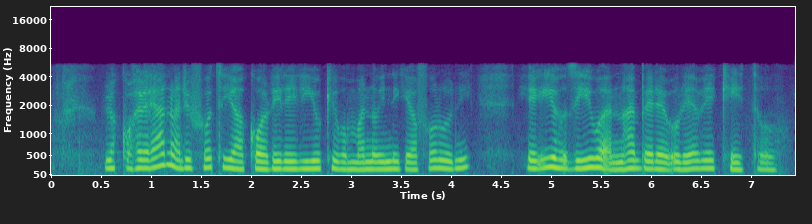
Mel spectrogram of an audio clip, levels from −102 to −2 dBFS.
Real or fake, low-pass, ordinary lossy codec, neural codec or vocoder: fake; 5.4 kHz; none; codec, 16 kHz in and 24 kHz out, 0.6 kbps, FocalCodec, streaming, 2048 codes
